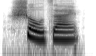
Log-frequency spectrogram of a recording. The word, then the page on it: 受灾: shòu zāi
